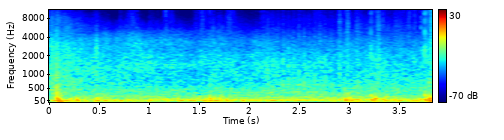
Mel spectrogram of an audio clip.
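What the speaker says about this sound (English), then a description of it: "I hear a bombing run" Explosions from an aerial bombing run in a competitive video game match rumble as a dense, continuous barrage of booms and heavy low rumble, steady and loud throughout with no voices.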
